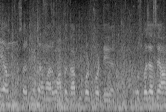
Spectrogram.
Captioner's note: foreign language spoken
